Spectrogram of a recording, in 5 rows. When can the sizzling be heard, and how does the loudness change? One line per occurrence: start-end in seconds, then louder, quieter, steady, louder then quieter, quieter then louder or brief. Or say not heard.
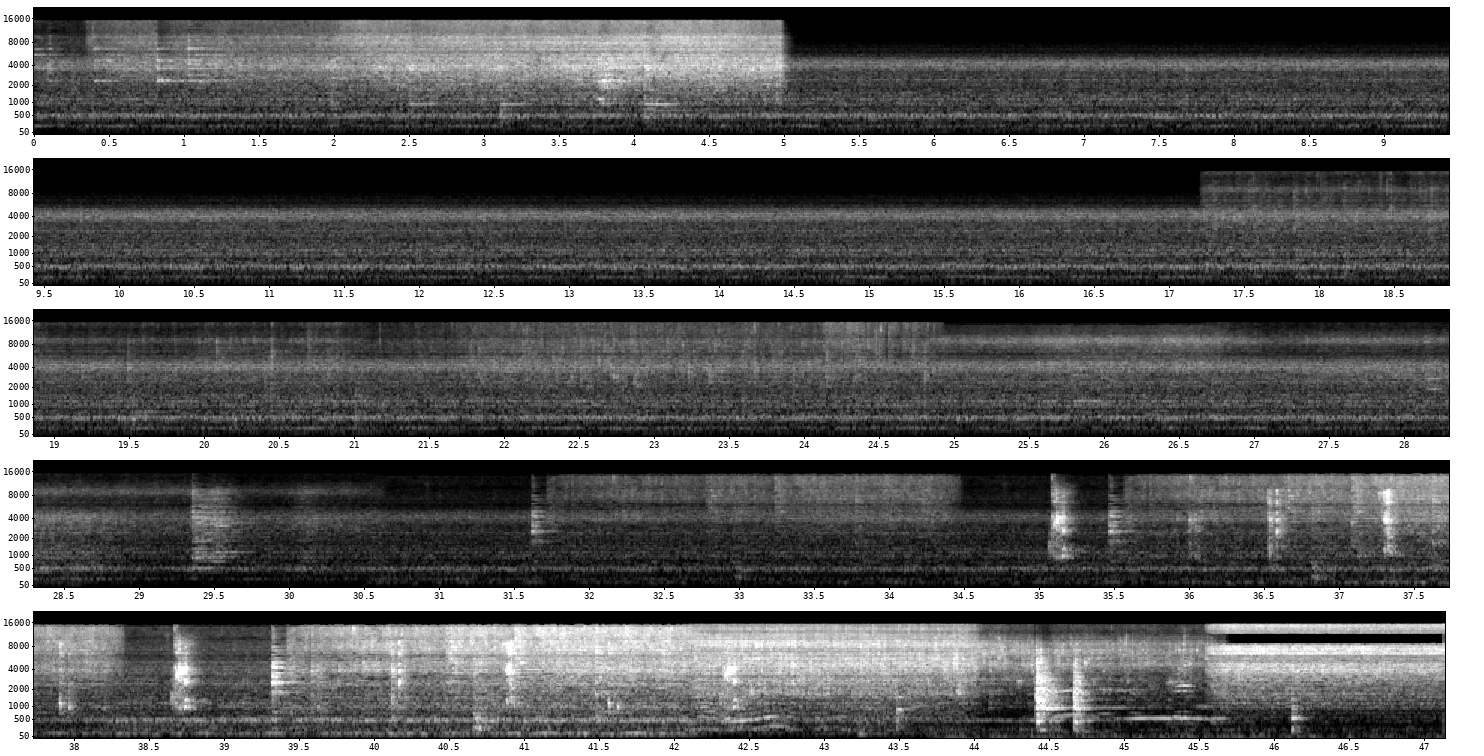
0.0-5.0 louder
17.2-47.0 louder.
